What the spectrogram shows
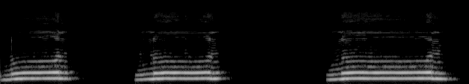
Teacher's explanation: نون جو ہے سامنے کے جو ٹوٹل 6 دانت ہیں، یعنی دانت 6 دانتوں کے مسوڑوں سے لگانے سے ادا ہوتا ہے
